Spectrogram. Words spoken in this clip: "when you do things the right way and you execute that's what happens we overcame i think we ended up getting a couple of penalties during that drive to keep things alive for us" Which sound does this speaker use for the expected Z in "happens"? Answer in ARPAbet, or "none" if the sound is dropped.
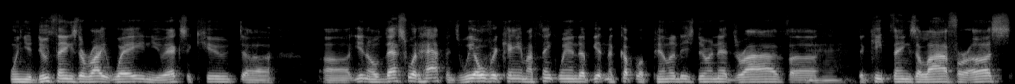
Z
